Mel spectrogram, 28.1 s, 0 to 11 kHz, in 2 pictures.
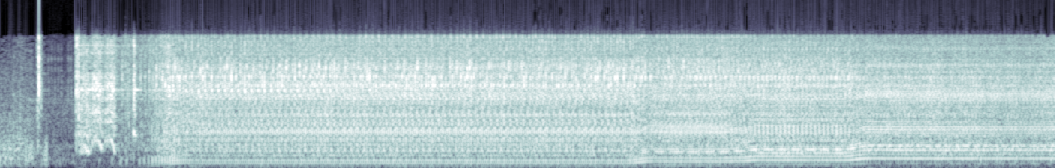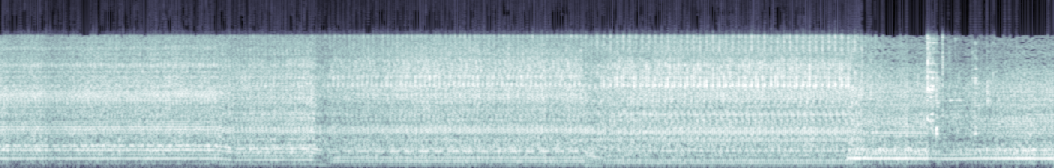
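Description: The diesel engine of a 2012 John Deere 17D mini excavator stops for about a second and is restarted on the key, then runs steadily. Its speed steps down and back up a few times and changes once more near the end.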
